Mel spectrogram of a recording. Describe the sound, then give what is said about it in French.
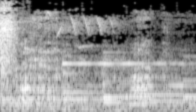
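A wolf growls loudly and steadily for about two seconds, a deep, rough rumble with a faint tonal hum underneath. “Elle se promène dans les bois elle rencontre un loup,”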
